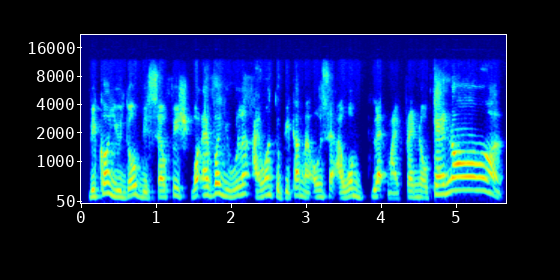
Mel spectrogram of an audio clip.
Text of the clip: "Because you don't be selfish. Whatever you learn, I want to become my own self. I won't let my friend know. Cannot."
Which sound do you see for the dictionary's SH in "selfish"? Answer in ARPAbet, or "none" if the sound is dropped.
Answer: SH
